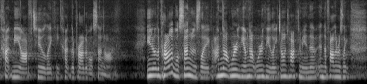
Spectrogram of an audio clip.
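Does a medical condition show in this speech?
Yes: cleft palate; congenital.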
